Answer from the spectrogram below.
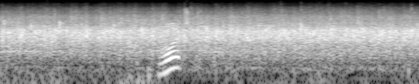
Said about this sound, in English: A minute's applause around the ground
